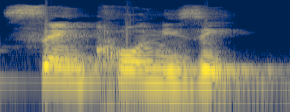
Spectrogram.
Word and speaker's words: synchroniser: And then we can have synchroniser.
